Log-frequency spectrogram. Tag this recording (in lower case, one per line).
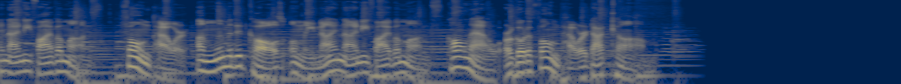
music
speech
